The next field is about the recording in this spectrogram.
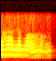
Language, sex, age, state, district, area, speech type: Assamese, female, 30-45, Assam, Charaideo, rural, conversation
